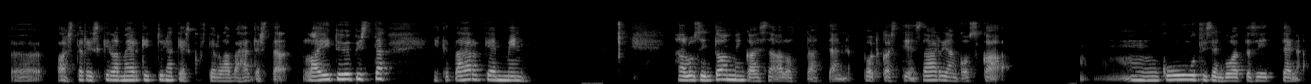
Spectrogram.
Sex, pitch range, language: female, 175-220 Hz, Finnish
